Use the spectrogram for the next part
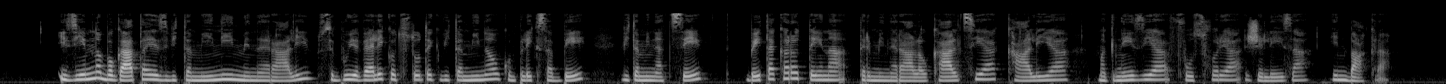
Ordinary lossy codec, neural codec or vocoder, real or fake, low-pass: MP3, 48 kbps; none; real; 14.4 kHz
